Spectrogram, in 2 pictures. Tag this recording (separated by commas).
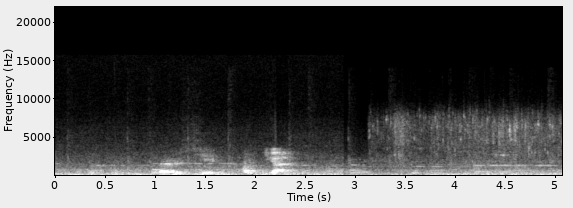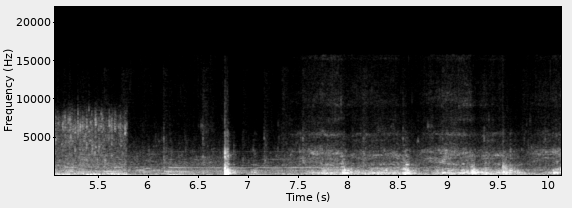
Speech, Music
